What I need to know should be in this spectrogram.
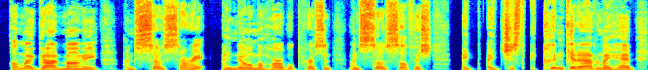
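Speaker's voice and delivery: high, fast, gushing teary apology; tearful sister. Retold or imitated. Daughter sobbing apologies to her mom, high and rushed. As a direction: pour it out high like a crying daughter.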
